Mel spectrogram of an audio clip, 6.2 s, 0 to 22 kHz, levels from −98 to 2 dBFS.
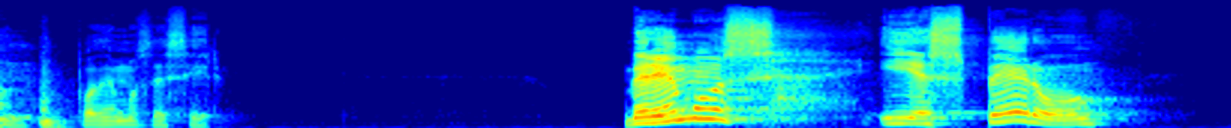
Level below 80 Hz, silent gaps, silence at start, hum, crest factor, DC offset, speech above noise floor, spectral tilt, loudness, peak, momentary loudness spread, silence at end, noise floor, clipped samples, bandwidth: -72 dBFS; none; 0 s; 60 Hz at -70 dBFS; 24 dB; under 0.1%; over 60 dB; -3 dB/octave; -28 LUFS; -8 dBFS; 25 LU; 0.7 s; under -90 dBFS; under 0.1%; 17.5 kHz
